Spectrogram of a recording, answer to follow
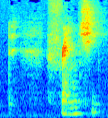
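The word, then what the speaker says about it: Frenshe: This is, I'm pretty sure you pronounce it Frenchy, but it's F-R-E-N-S-H-S-H-E.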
